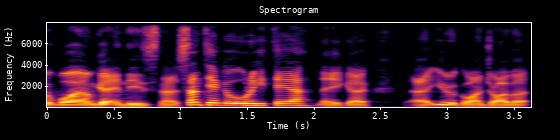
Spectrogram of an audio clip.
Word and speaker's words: Santiago Urrutia: Santiago Urrutia. I can speak Spanish. I don't know why I'm getting. That's exactly how I would pronounce it. Yeah, I don't know why I'm getting these. No, Santiago Urrutia.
